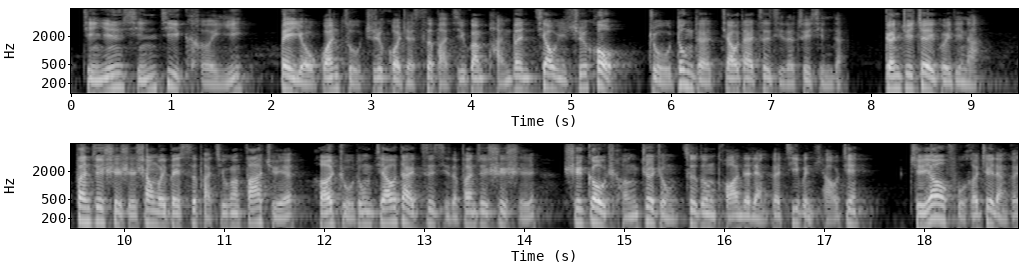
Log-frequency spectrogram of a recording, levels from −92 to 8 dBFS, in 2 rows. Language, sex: Chinese, male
